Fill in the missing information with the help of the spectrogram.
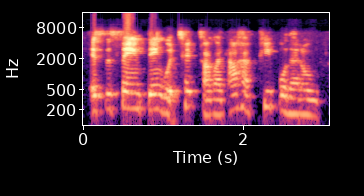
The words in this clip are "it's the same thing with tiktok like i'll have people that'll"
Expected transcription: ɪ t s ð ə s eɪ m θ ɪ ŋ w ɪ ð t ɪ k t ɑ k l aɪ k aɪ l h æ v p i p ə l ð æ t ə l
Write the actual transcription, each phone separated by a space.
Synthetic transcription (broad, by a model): ɪ t s ð ə s eɪ m θ ɪ ŋ w ɪ ð t ɪ k t ɑ k l aɪ k aɪ l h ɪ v p i p l ð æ t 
